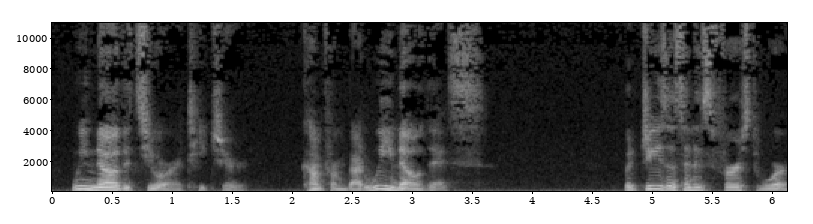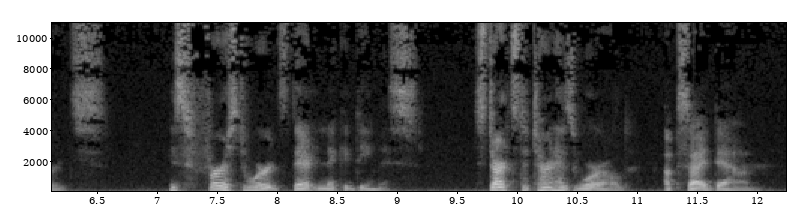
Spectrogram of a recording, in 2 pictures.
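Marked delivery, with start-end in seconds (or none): 0.2-3.6 put-on condescending, respectful tone, pitched lower. Retelling a visitor buttering up a teacher, in a mock-condescending tone. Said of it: "almost a condescending tone in his respect".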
